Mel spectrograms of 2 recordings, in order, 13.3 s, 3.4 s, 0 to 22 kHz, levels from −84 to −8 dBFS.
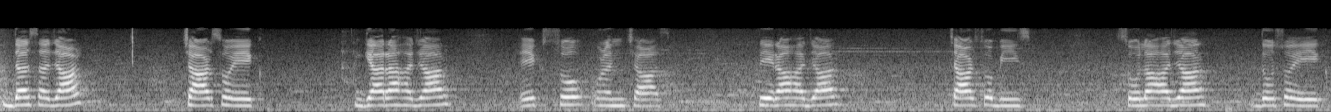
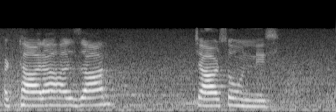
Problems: constant background noise, background conversations at intervals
